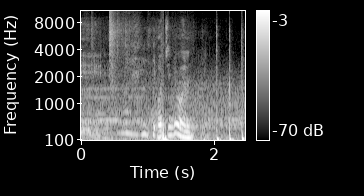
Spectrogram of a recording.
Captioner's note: laughs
